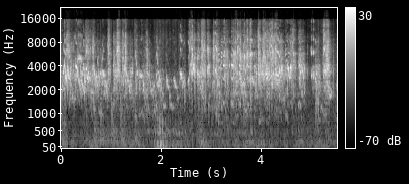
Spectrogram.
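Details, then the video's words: Breeding pair of budgerigars, described as happy, in continuous lively warbling chatter of buzzy, scratchy notes with squeaky accents. "Happy budgie chirping sounds"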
